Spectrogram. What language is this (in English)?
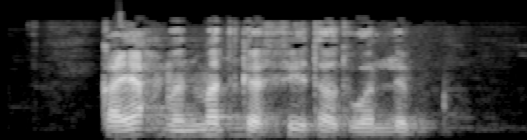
Tigre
